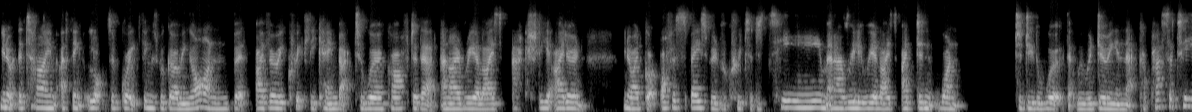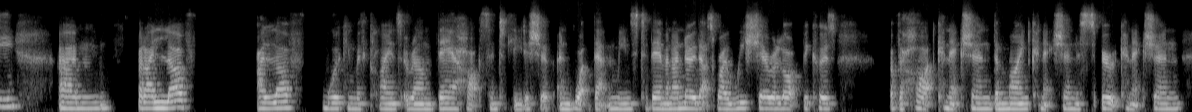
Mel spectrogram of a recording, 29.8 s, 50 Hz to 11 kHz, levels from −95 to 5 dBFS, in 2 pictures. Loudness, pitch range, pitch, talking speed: -29 LUFS, 155-180 Hz, 165 Hz, 195 wpm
